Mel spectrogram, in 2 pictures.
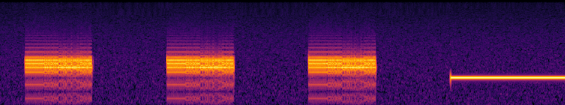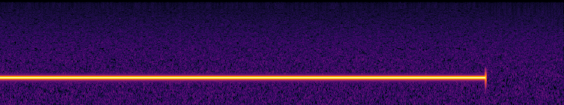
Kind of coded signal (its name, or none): Emergency Alert System (SAME) tones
